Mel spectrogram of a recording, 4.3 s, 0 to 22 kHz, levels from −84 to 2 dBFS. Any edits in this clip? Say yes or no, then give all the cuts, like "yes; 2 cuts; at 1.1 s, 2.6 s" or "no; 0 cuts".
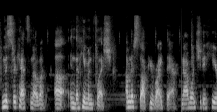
yes; 2 cuts; at 1.0 s, 3.6 s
